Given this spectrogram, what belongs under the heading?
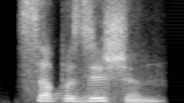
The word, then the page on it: Supposition: Indian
